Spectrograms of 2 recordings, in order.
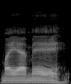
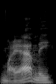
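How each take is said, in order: First: Miami is said the different, local way. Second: Miami is said the familiar, everyday way. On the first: The gig was really in the Oklahoma town. "they pronounce it" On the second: The speaker thought the gig was in the Florida city. "I thought it was like Miami"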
